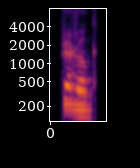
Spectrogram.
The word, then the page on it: prorogue: Indian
